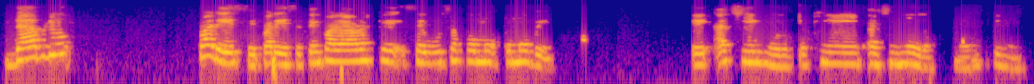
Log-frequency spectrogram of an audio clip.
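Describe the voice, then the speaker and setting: A woman's voice: medium pitch, slow pace, pauses often, no room sound, muffled recording. A woman teaching a live online Spanish lesson to children, patiently repeating letters and coaxing the kids to answer.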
